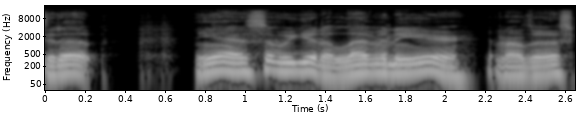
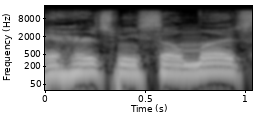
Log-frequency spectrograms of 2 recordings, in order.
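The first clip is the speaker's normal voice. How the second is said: ordinary delivery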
